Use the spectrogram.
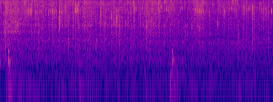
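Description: Steady, close sizzling of ramen ingredients frying in a pan, a continuous crackling hiss with a few brief louder pops and stirring clatters.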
